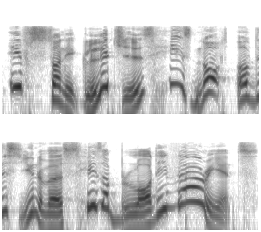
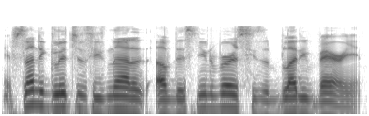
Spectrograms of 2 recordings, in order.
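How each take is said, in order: First: It is said in a put-on British accent. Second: It is said in the speaker's normal accent.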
